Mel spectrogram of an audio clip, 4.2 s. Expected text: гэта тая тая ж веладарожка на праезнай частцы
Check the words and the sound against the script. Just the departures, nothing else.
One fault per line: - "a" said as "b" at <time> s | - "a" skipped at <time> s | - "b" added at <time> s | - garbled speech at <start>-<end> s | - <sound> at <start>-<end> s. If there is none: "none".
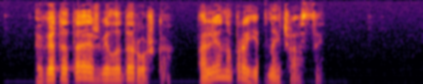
- "тая" skipped at 0.9 s
- "але" added at 2.1 s
- dropout at 2.6-2.6 s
